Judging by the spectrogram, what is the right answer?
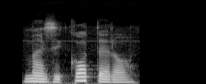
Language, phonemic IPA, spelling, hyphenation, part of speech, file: Greek, /ma.zi.ˈko.te.ro/, μαζικότερο, μα‧ζι‧κό‧τε‧ρο, adjective, EL-μαζικότερο.ogg
- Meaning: accusative masculine singular of μαζικότερος (mazikóteros), the comparative degree of μαζικός (mazikós)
